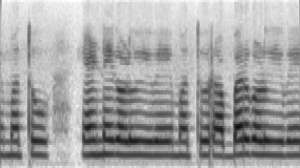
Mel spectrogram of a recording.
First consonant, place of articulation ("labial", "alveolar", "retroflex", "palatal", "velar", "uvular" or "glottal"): labial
